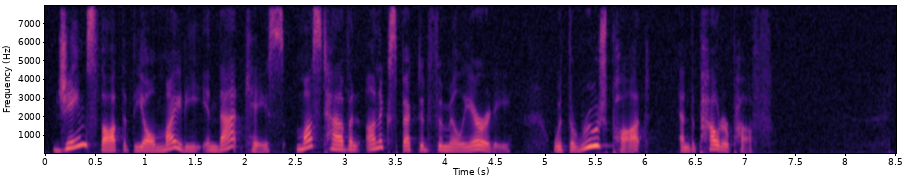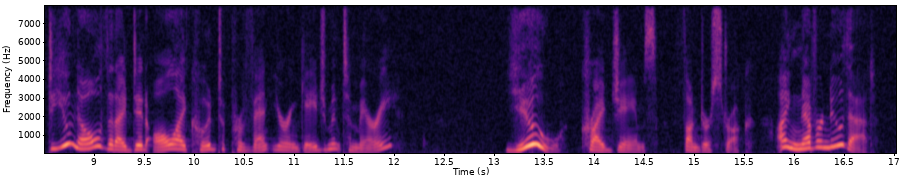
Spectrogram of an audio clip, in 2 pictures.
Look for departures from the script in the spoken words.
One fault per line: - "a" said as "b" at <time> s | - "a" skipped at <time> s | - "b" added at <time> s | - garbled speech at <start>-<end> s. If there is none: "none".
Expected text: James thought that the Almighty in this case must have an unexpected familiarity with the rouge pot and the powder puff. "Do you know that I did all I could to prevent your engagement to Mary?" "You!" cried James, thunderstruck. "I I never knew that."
- "this" said as "that" at 1.7 s
- "I" skipped at 15.9 s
